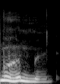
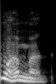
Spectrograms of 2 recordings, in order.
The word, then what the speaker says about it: Muhammad: do you say is how do you say it correctly Muhammed Mohammed Mohammed Abdullah this is his name not Mohammed what Muhammed do is Muhammad I'm by the way his name is not Mohammed his name is Cotham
